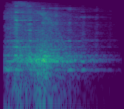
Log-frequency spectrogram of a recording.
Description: Overtake, Sci-fi, swoosh, whoosh. Fast craft passing by; Sound Design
